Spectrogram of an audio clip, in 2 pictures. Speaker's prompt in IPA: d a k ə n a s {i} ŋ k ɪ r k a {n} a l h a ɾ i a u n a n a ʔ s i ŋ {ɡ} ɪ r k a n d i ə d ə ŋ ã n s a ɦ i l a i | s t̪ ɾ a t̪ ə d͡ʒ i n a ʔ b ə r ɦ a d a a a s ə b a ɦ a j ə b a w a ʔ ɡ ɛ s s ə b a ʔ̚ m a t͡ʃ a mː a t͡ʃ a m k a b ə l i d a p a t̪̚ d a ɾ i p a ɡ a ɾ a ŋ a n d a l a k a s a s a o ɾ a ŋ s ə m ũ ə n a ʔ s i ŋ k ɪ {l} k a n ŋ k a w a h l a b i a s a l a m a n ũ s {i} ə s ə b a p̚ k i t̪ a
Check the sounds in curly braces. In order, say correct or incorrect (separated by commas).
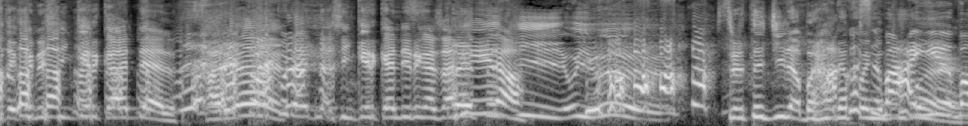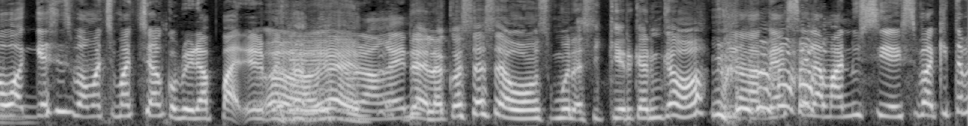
correct, incorrect, incorrect, incorrect, correct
